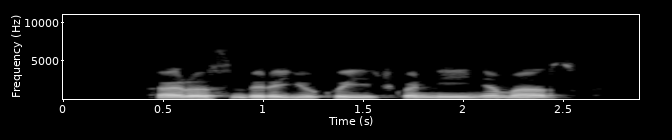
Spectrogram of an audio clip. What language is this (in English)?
Kinyarwanda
